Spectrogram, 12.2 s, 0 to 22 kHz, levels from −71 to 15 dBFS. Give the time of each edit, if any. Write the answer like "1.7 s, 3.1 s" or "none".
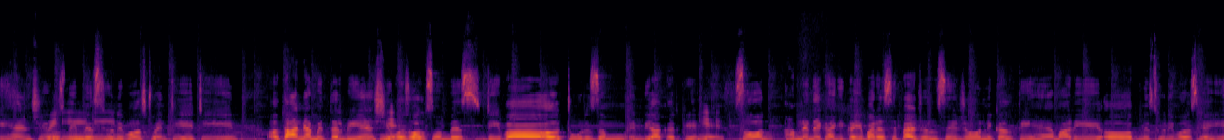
none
